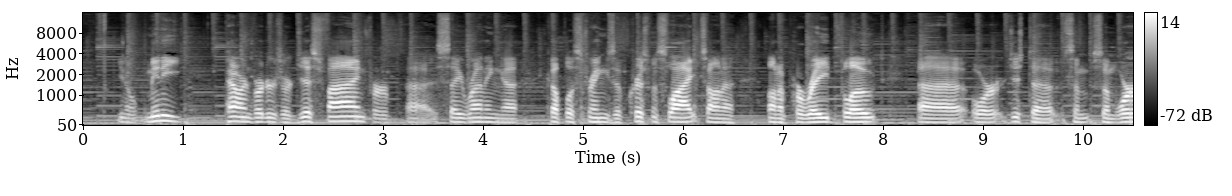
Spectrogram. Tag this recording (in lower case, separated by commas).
speech, music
